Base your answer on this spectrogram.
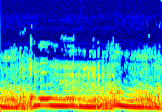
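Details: A lion roars on a sunset safari drive in the bush after rain. The deep, drawn-out moaning roar lasts about three seconds, rising slightly, holding steady, then sagging at the end, over a low background rumble.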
